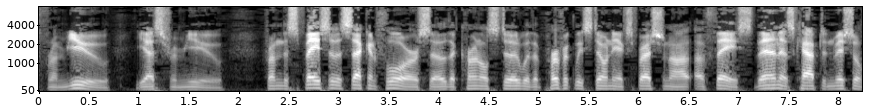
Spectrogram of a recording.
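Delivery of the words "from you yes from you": ordinary delivery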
